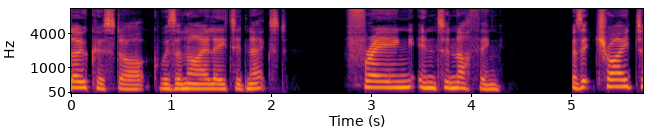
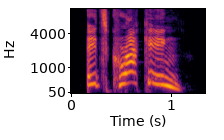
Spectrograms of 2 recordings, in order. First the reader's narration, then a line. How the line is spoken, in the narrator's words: was shouting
